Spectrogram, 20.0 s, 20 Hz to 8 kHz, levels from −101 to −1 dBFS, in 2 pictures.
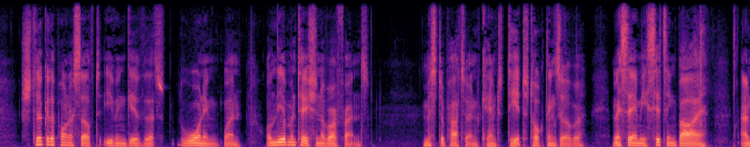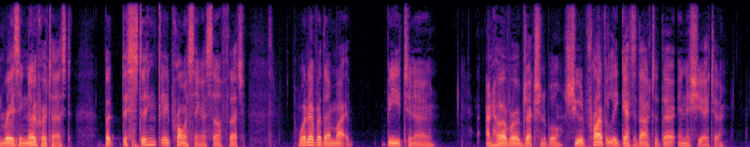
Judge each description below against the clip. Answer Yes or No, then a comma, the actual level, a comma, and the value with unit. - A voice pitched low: Yes, low, 125 Hz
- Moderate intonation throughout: Yes, average, 3.0 semitones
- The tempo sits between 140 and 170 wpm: No, average, 180 wpm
